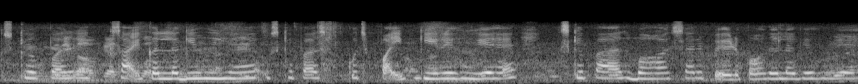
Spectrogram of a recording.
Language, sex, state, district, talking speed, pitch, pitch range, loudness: Hindi, female, Maharashtra, Gondia, 155 wpm, 270 Hz, 260-285 Hz, -16 LUFS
